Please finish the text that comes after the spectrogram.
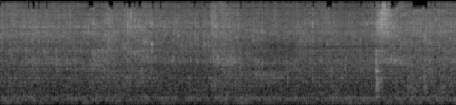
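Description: Partly boiled potatoes fry on low heat in a pan, giving a steady close sizzle with faint stirring and a brief clink near the end.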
